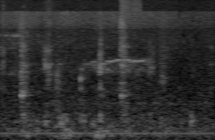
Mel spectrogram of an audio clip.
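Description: Near silence: quiet room tone with a low hum and a few faint, scattered clicks.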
